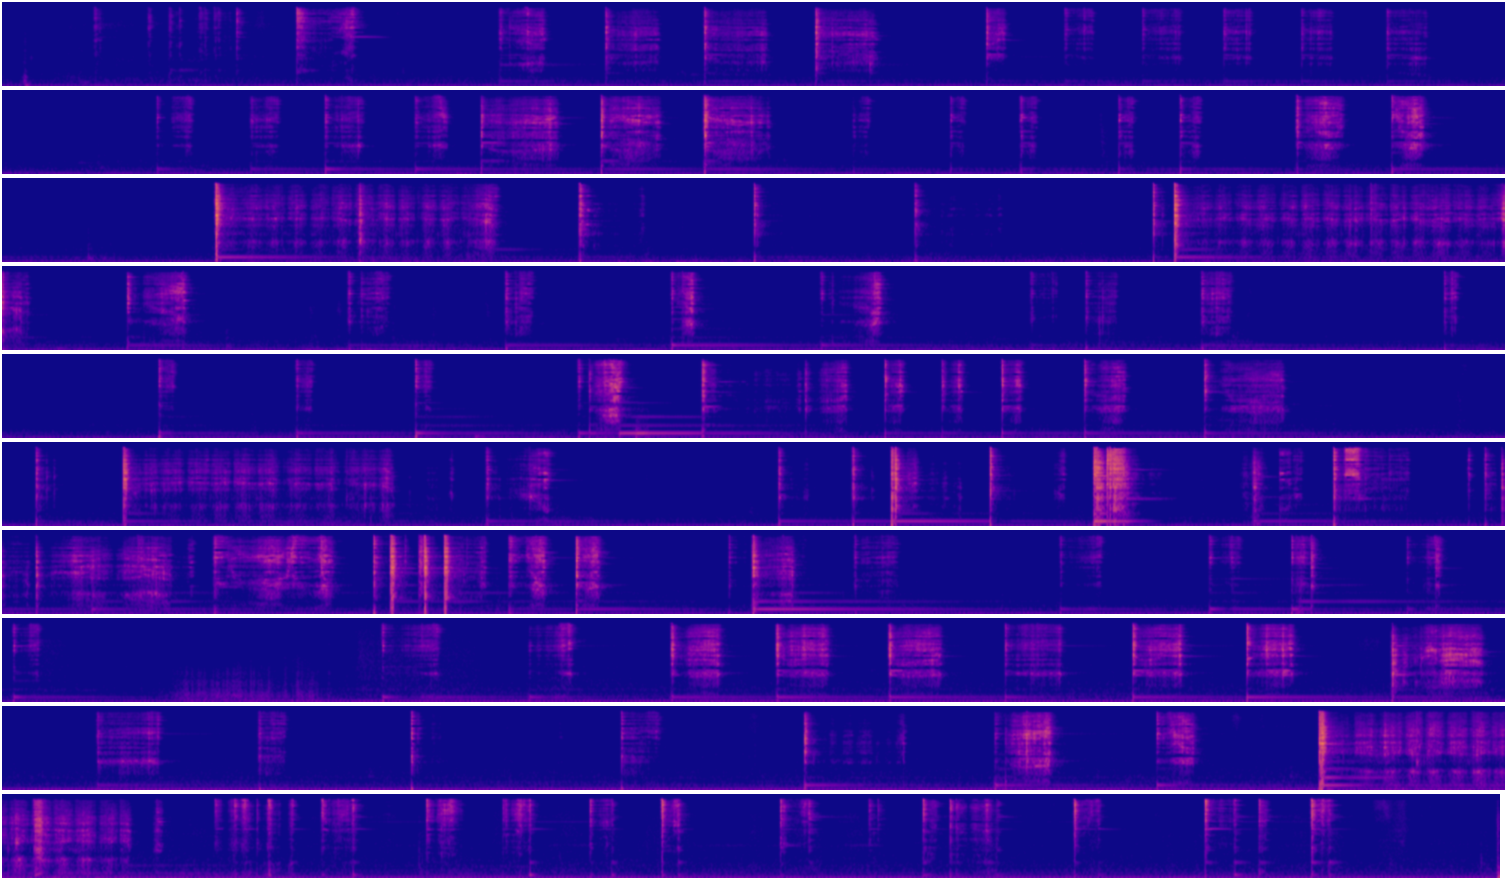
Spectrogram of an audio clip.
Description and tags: Fork Knife on plate Scuffs and scrapes close to mic
Sounds of scuffing and scraping from a fork and knife on an empty plate recorded close to a mic.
